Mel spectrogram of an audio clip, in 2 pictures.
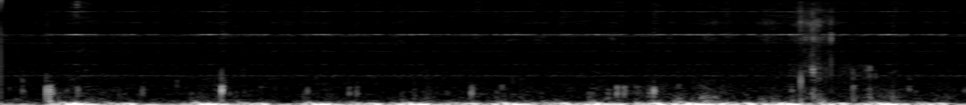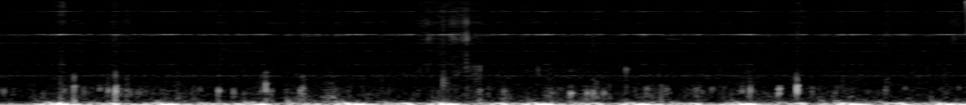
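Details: Continuous low stomach gurgling, bubbling and squelching with scattered pops; ordinary bowel sounds (borborygmi).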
